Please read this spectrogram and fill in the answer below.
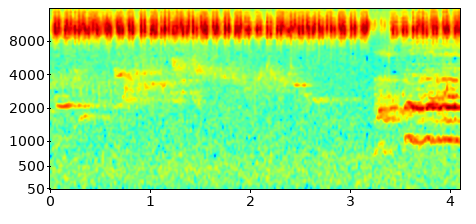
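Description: Faint countryside ambience: insects chirping in a steady high pulse, about seven or eight a second, with a few thin bird calls and a longer call of several tones near the end.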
